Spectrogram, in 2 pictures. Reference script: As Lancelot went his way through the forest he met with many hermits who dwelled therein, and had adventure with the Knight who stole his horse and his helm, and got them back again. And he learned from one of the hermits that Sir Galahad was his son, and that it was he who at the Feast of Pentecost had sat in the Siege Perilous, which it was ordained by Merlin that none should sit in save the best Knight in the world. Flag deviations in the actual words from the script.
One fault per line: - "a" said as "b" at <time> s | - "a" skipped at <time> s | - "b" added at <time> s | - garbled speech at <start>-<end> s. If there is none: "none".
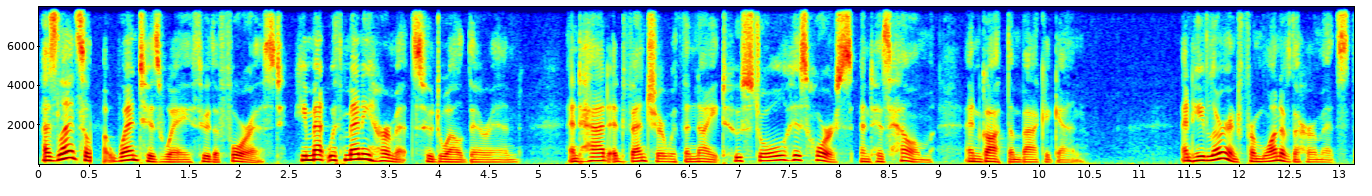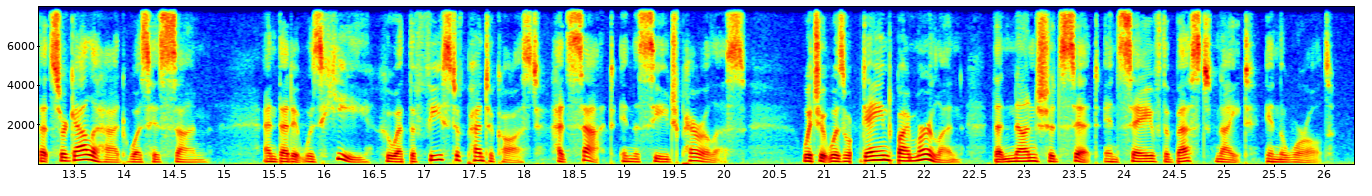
none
